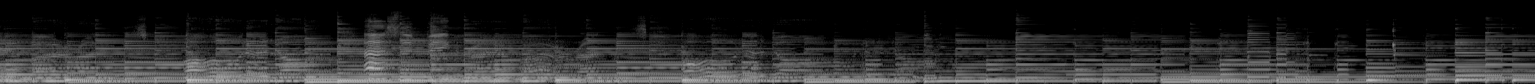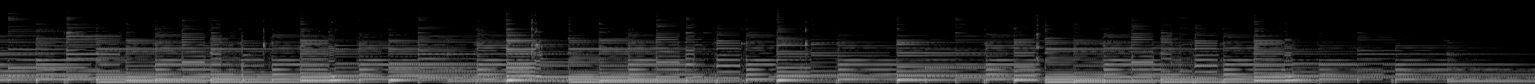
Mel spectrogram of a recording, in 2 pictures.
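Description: Solo acoustic guitar playing an instrumental riff: a busy run of picked notes over a repeating, stepping bass line, its last notes ringing out and fading near the end.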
